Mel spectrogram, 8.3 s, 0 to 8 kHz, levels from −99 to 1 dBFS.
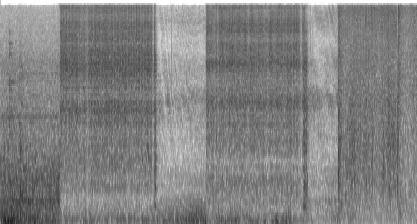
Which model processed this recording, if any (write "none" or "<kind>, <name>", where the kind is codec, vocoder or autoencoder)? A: none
